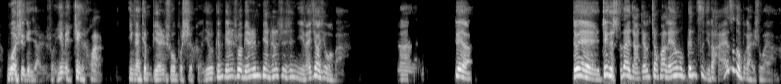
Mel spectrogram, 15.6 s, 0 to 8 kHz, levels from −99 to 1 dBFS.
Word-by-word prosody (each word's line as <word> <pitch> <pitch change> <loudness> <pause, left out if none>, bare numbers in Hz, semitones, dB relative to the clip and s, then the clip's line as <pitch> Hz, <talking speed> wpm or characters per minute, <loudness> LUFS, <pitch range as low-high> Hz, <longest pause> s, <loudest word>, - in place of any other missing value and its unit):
我 135 0 +6
是 125 +3 -1
跟 115 -2 -4
家 105 -2 -13
人 95 0 -27
说， - - -20
因 155 +4 -4
为 145 -7 -6
这 175 +3 +2
个 125 - -6
话， 115 - -8 0.5
应 135 -2 -8
该 120 -2 0
跟 125 +3 -3
别 125 0 -2
人 130 -1 -8
说 115 +2 -5
不 110 - -11
适 - - -5
合， 95 - -23
因 130 +5 -5
为 145 - -3
跟 175 +5 -3
别 185 -2 -1
人 195 +1 -5
说， 200 +1 +2
别 170 -1 -1
人 215 +3 +2
变 210 -4 -1
成 190 +3 -4
是 200 -3 -7
是： 180 - -8
“你 140 -6 -10
来 130 +5 -5
教 210 +2 +2
训 160 -2 -8
我 125 -4 -9
吧。” 100 -1 -25 1.2
嗯， 125 -1 -10 0.9
对 210 -3 +8
啊。 150 -5 +1 2.1
对， 175 - +7
这 240 - +3
个 210 - +8
时 190 - -4
代 225 -1 +4
讲 165 -6 -6
这 170 +2 -3
这 195 +3 -3
话 195 +1 -3
连 190 +4 +1
跟 220 +4 +1
自 220 +2 -7
己 135 - -13
的 165 - -5
孩 - - -11
子 360 - -7
都 - - +6
不 155 - -10
敢 125 -7 -10
说 110 +1 -14
呀。 105 - -24
160 Hz, 240 characters per minute, -20 LUFS, 125-195 Hz, 2.1 s, 对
